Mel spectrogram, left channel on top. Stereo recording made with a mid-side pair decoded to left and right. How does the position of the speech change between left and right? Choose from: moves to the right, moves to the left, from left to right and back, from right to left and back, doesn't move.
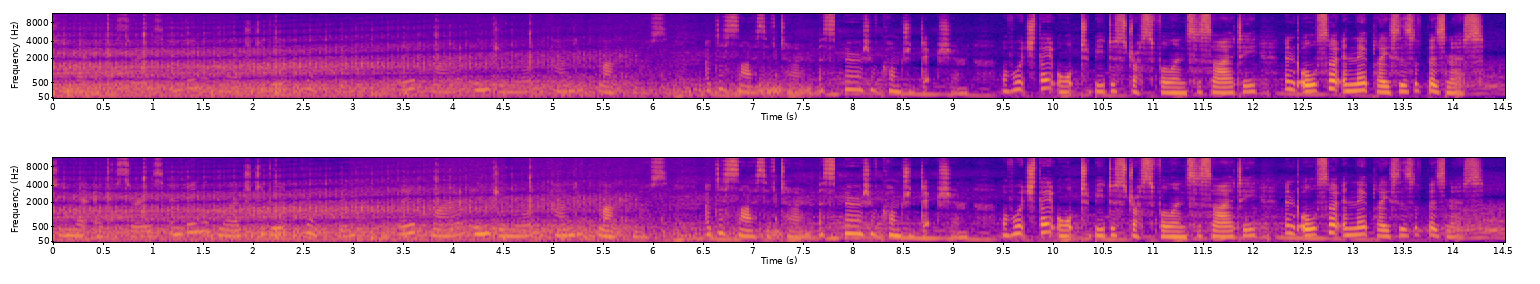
moves to the left.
